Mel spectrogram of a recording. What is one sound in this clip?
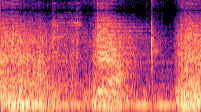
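A blade whooshes through the air and clangs.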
